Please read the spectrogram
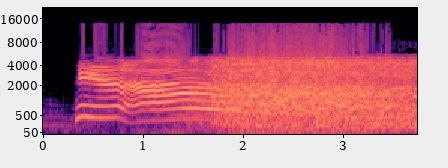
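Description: A single loud, drawn-out meow with a wavering pitch from a female cat, fading into a steady wash of broad hissing noise lasting until the end.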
